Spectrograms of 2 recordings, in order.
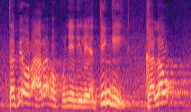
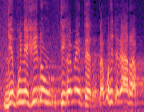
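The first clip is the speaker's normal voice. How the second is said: ordinary talk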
